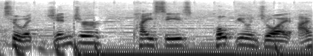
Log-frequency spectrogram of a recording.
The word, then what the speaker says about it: Jinjer: excuse me called Pisces and it's by Jin Ginger is spelled j-i-n-j-e-r now if I knew anything about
